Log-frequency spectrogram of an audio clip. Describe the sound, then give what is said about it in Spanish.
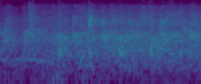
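A church audience applauds, a soft, even rush of many hands clapping together that holds steady for a couple of seconds with no voices above it. “Podemos dar un fuerte aplauso al Señor. Let's give the Lord a hand again.”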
